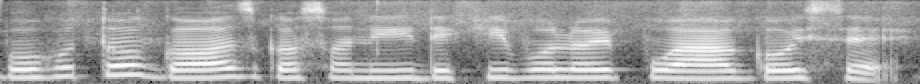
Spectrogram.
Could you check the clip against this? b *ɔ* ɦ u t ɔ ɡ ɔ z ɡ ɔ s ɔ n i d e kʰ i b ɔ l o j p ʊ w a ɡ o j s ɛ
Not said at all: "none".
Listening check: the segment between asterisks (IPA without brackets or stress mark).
o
